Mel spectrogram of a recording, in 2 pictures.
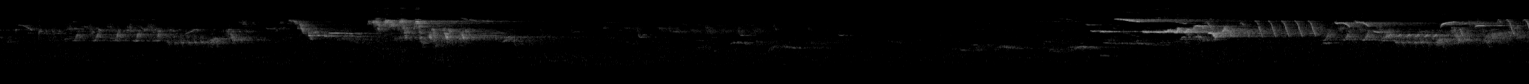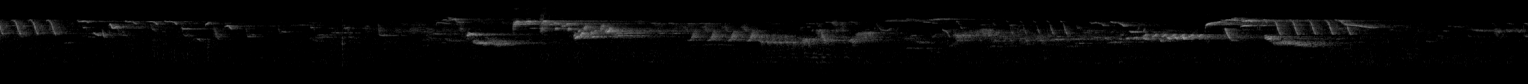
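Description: Small birds singing: bursts of rapid high trills and chirps, with a lull of several seconds near the start.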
